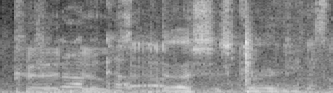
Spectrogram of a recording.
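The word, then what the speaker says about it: Kidus: It's spelled like dust. Mm-hmm. I could've sworn people you called you dust too. That's my full name. K-I-D-U-S. Kuduce.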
